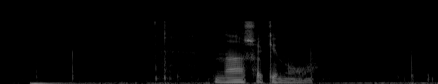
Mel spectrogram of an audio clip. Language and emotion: Russian, neutral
